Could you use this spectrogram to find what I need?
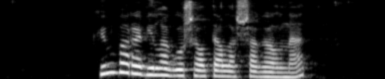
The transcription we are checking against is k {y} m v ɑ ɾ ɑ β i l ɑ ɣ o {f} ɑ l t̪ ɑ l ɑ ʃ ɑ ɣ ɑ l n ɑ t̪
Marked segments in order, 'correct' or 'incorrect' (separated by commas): correct, incorrect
